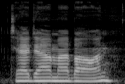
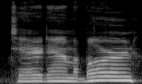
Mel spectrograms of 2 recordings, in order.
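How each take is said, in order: First: "barn" with a dropped R, open long vowel; barn without the R. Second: Slow line, "barn" drawn out with a full R; barn with strong R. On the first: Farmer asks for demolition, "barn" said without its R. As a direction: say "barn" as "bahn", firmly. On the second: Farmer's line redone after a slip, slow, "barn" with a strong drawn-out R. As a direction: stretch "barn" toward "born", R sounded. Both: Shown as a demonstration. Uh, no, whoops.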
